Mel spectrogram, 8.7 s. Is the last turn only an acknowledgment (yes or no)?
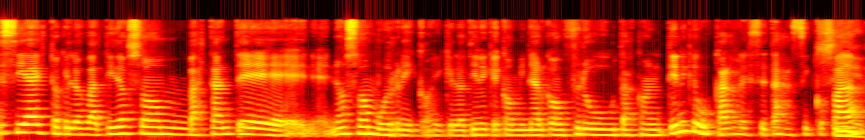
yes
